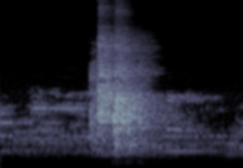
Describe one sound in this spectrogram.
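A dog barks once close by.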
